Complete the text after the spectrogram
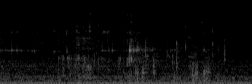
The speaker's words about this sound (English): Take this opportunity to sip.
